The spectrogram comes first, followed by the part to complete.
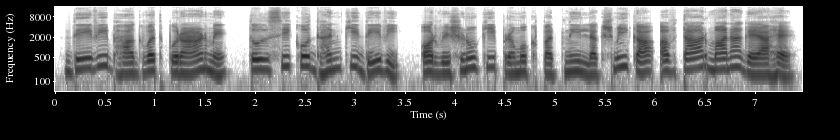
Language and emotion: Hindi, neutral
